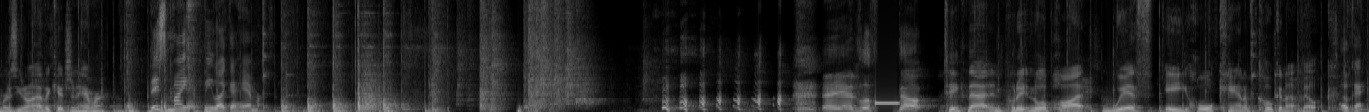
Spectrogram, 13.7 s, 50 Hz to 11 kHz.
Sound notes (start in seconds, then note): 2.6 rolling pin banging on counter; 5.3 food processor clangs on floor; 6.5 laughs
